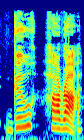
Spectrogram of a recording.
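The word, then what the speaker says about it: Goo Hara: It's G-O-O, like Gube. – Oh. – Gu. And then last name is H-A-R-A. Hara.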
